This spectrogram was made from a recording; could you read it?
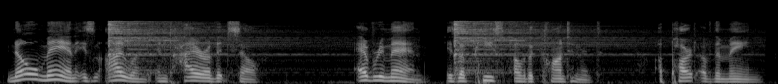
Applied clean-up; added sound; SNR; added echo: none; Hi-hat; 8 dB; none.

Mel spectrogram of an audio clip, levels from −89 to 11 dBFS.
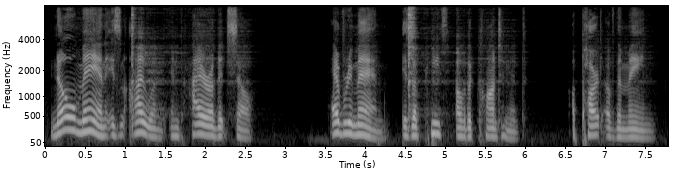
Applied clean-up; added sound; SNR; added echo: neural mask model RNNoise.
